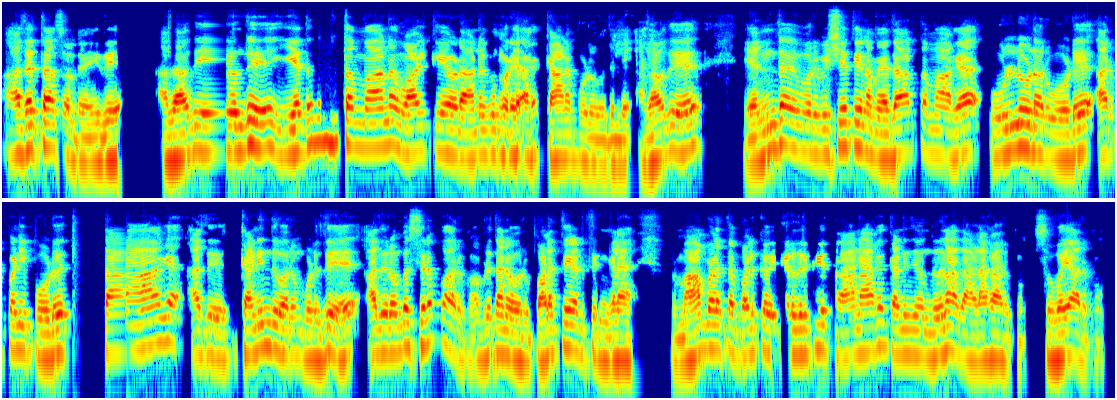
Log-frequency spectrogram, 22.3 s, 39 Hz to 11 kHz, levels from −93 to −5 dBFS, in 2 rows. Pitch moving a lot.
No: average, 3.9 semitones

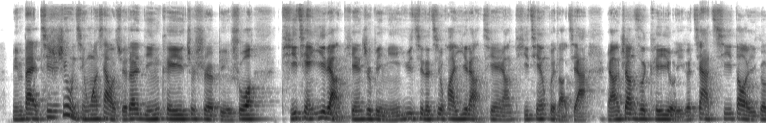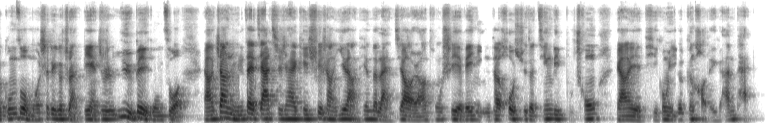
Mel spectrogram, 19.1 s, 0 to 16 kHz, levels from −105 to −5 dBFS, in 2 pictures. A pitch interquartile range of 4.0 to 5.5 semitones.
No: average, 2.8 semitones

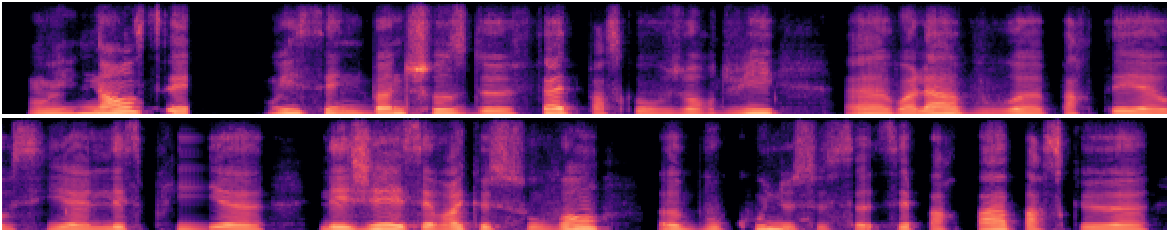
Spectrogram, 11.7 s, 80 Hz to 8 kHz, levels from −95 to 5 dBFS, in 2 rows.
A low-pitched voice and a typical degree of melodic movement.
No: medium, 180 Hz; average, 3.5 semitones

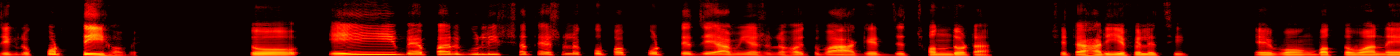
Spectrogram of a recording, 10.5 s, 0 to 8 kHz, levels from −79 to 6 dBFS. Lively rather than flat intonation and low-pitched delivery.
No: wide, 6.9 semitones; medium, 145 Hz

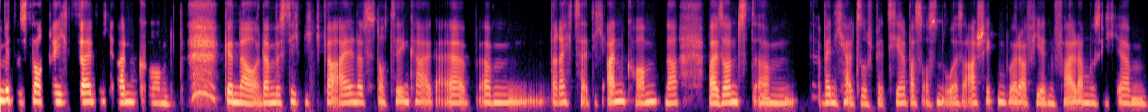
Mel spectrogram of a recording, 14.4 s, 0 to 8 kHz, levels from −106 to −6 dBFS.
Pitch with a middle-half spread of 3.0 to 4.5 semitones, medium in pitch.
No: narrow, 2.4 semitones; medium, 175 Hz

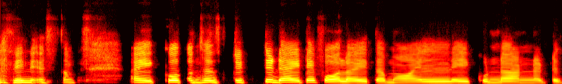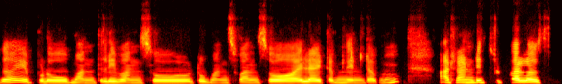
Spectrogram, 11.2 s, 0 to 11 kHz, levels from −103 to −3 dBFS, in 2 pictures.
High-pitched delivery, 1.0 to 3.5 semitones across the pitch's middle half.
Yes: high, 200 Hz; average, 2.9 semitones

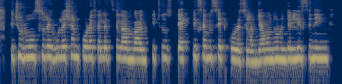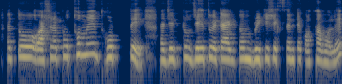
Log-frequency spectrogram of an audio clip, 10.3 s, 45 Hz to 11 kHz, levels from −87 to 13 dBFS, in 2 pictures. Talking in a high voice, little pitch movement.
Yes: high, 240 Hz; narrow, 2.3 semitones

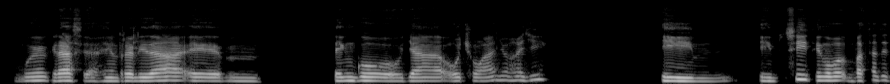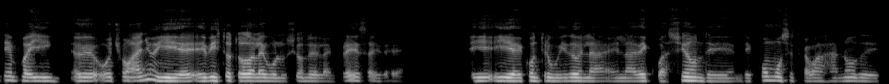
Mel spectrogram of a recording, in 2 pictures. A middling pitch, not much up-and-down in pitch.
Yes: medium, 165 Hz; narrow, 2.0 semitones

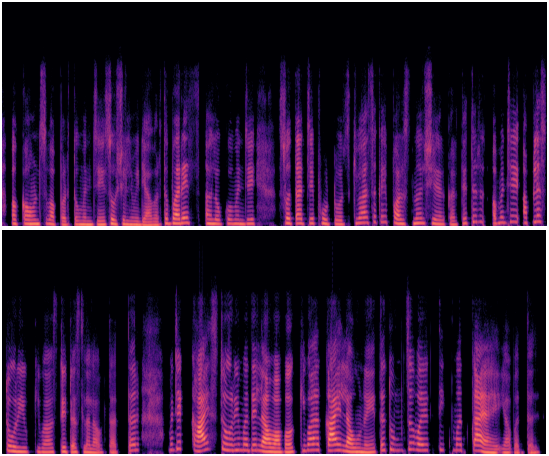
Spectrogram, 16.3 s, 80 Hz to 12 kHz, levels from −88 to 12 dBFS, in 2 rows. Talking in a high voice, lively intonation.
Yes: high, 230 Hz; wide, 6.0 semitones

